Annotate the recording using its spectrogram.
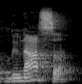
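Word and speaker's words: Lughnasadh: So, Lunasa, I remember the first time I tried to pronounce that um because it's written in the Celtic Gaelic language.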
